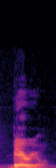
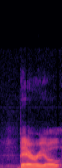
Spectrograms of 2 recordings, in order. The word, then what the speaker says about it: burial: Burial. Burial, and I would say to bury, but I've heard plenty of people say burial. Yeah, I would say bear. Like berry. You can eat a berry.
